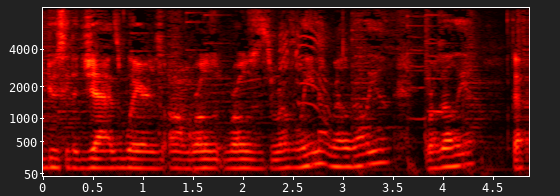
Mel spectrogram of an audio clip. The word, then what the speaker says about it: Roselia: Just for relative size comparisons, you do see the Jazz wears Roselia, that's how you say it, and it's massive compared to it.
